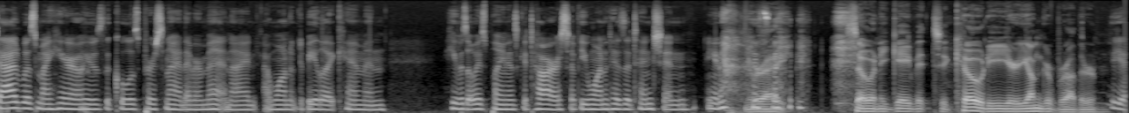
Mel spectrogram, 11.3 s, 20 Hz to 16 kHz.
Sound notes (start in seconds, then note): 7.3 laughs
